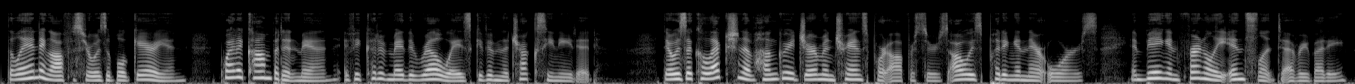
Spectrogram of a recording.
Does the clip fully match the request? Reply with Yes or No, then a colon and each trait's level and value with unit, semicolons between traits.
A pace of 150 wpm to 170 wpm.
No: average, 190 wpm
